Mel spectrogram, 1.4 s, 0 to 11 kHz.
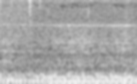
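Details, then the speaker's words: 1973 Ford Maverick restomod, fuel-injected 302 V8 with cold-air induction, idling around 800 rpm with almost 60 psi oil pressure and good volts. Deep, steady exhaust burble with even firing and no knocks or misses: normal idle. "Idling right around 800, I would say. Listen to this exhaust. Sounds good."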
